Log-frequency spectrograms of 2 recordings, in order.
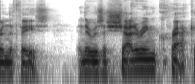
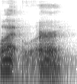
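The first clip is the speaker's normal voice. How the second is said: slurred words, much quieter; 11 dB quieter than usual. A young mage barely managing to ask a question, slurred. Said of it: "his voice sounded slurred".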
